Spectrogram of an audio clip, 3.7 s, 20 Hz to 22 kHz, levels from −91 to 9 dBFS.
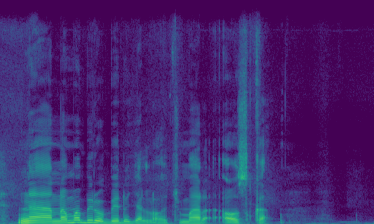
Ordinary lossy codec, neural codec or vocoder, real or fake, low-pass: none; none; real; none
